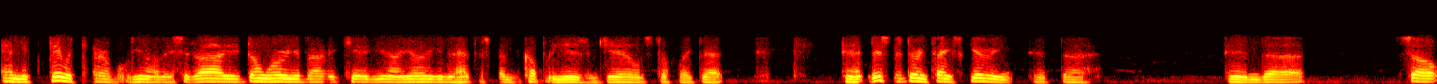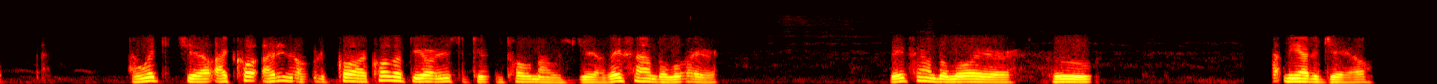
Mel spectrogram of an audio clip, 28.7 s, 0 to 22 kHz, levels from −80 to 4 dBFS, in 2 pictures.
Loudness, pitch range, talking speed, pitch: -20 LUFS, 120-145 Hz, 175 wpm, 130 Hz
